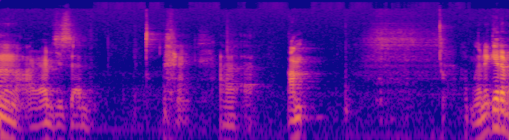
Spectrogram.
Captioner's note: detective stammers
